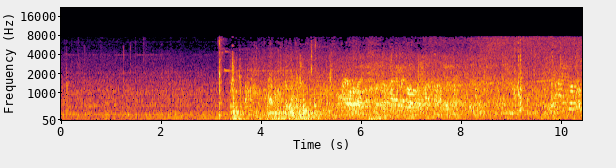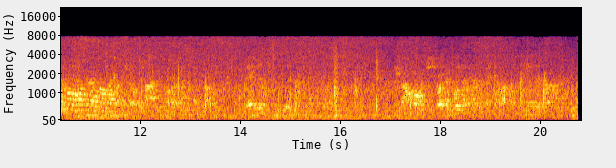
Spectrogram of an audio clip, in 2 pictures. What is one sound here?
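A stopped train hums steadily.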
